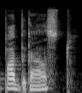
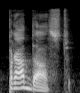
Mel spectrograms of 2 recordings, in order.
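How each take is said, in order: First: The r comes in the second syllable. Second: The r comes in the first syllable. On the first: The speaker calls it right. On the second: The speaker calls it wrong.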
